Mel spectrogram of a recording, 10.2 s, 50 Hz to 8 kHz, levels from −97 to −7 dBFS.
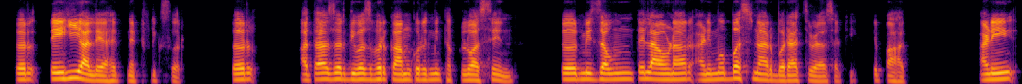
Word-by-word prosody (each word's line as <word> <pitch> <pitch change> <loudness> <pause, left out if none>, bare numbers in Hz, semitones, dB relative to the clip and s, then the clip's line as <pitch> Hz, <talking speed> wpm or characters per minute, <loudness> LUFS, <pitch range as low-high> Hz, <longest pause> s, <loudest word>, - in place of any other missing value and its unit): तर 165 0 +1 0.2
तेही 180 +3 +7
आले 140 -2 +4
आहेत 135 0 -3
Netflixवर. - - -12 0.5
तर 165 +1 +2
अ, - - -8 0.5
आता 165 +3 +2
जर 170 0 0
दिवसभर 165 +1 0
काम 155 0 +2
करून 155 -1 -3
मी 160 - -4
थकलो 150 0 -6
असेन, 145 -3 -2 0.5
तर 165 0 +4
मी 170 0 +1
जाऊन 170 +1 0
ते 180 0 -2
लावणार 165 0 +2
आणि 155 0 -4
मग 170 +1 -3
बसणार 180 -5 0
बऱ्याच 135 +1 -1
वेळासाठी, 120 -2 -7
ते - - -19
पाहत. - - -6 0.7
आणि 165 +4 +5
160 Hz, 165 wpm, -24 LUFS, 150-170 Hz, 0.7 s, तेही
